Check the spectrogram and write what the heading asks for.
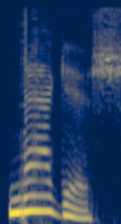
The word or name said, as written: naggish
